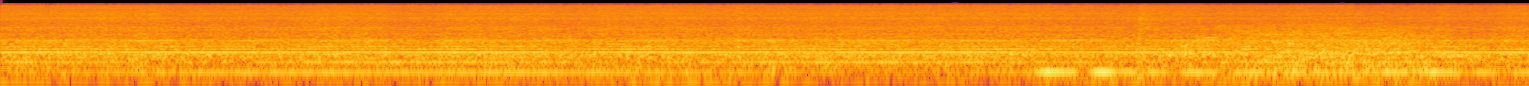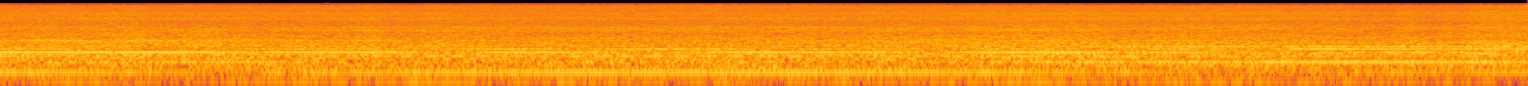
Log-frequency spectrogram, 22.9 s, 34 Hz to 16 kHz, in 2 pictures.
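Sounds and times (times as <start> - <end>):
machining centre whirring: 7.4 - 13.0.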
